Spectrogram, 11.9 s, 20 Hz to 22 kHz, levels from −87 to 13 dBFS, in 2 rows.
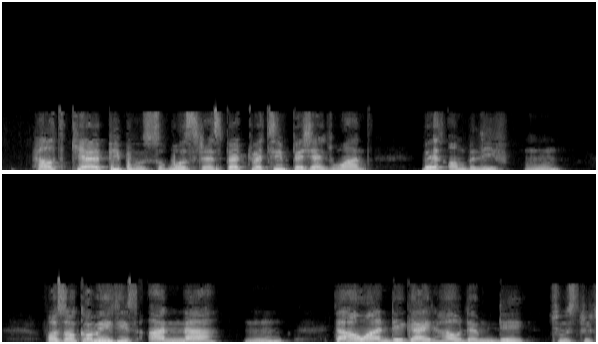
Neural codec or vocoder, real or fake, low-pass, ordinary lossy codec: none; real; 19.8 kHz; AAC, 24 kbps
